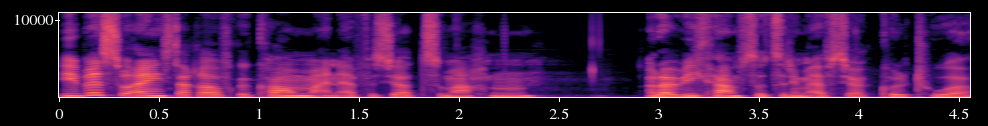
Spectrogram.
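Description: A woman talks at a fairly quick pace and fairly high pitch, with ordinary pitch variation. The sound is dry and close, with no echo. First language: English (speaking German). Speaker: radio host, cultural volunteer. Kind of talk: interview. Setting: radio studio.

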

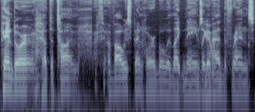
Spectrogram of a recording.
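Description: A man with an unremarkable speaking voice talks at a moderate pace. His pitch is fairly low and his intonation fairly even. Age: 40s. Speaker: cannabis grower. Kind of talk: casual chat. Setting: podcast interview.

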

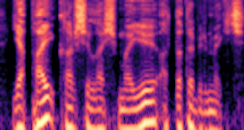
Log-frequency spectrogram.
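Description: This is a man talking. His speech comes at a fairly slow pace. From Istanbul, Turkey. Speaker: neuropsychiatrist and author. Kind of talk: radio interview, lecture-like explanation. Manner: hesitant with frequent filler sounds.

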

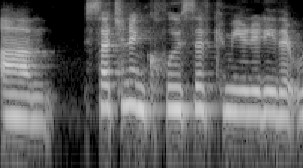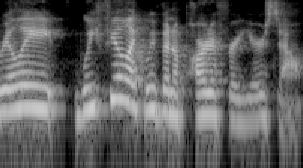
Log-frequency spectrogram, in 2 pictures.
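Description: Her pitch is fairly high, with ordinary variation. The woman keeps a moderate pace. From Colombian-American, raised in US South (Atlanta). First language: Spanish. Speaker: podcast co-host, cybersecurity audit consultant. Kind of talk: casual chat. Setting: video recording.

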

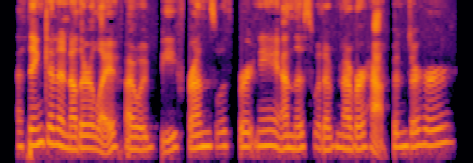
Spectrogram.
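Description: A woman speaks in a normal speaking voice at a fairly high pitch and a fairly quick pace, with fairly even intonation and a dry, close sound with no echo. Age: 20s. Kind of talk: casual chat. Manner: laughs often.

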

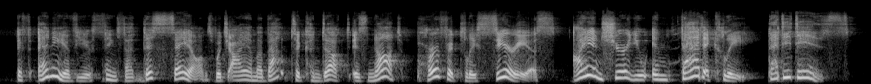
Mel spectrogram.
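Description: In a shrill, put-on character voice, a woman speaks at a fairly high pitch and moderate pace with very wide pitch swings and hardly any pauses. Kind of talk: 1930s radio horror drama. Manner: domineering, imperious, shrill.

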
